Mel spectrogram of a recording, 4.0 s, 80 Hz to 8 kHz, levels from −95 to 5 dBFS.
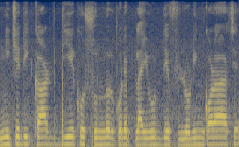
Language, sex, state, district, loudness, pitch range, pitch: Bengali, male, West Bengal, Kolkata, -15 LUFS, 135-145 Hz, 140 Hz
